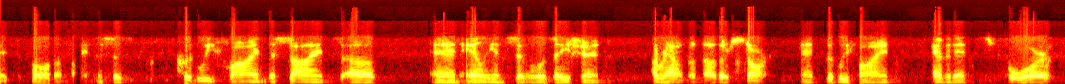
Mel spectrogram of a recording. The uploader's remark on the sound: Audio not great but it's a cell phone on a train, after the NASA press conference to present the NASA UAP report.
